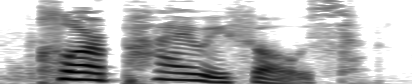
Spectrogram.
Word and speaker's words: Chlorpyrifos: Chlorpyrifos. – Chlorpyrifos.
